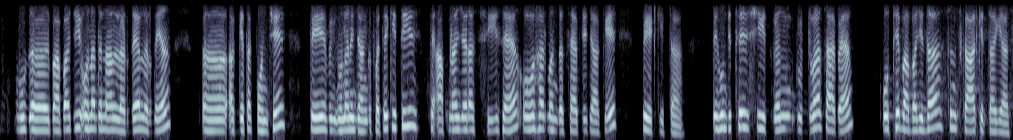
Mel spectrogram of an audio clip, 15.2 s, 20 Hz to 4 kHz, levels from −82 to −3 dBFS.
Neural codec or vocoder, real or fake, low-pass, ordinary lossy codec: none; real; 3.6 kHz; none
